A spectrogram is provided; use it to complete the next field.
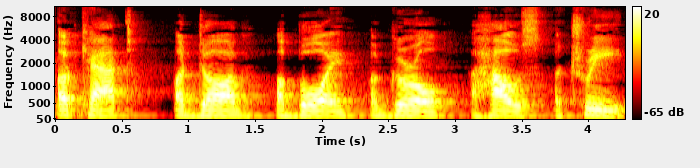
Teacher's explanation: notice that in natural speech we don't say a we say ah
